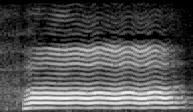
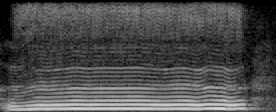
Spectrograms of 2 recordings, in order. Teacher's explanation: So S like snake, no. Z like zebra or zebra or however you say it, you feel the vibrations.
